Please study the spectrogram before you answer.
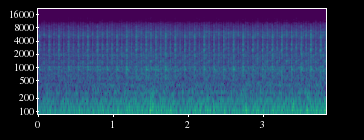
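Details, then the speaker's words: Isuzu 4BD2T indirect-injection turbo diesel in a snowcat, just restarted cold after a new head and exhaust-to-coolant leak repair: steady sharp clatter about four per second over a deep idle rumble, normal for this engine. "they're just really clackety especially the indirect injection motors for whatever reason they're just really noisy"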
